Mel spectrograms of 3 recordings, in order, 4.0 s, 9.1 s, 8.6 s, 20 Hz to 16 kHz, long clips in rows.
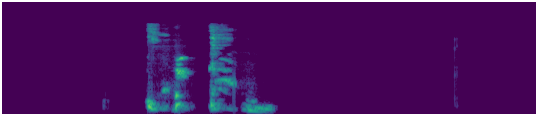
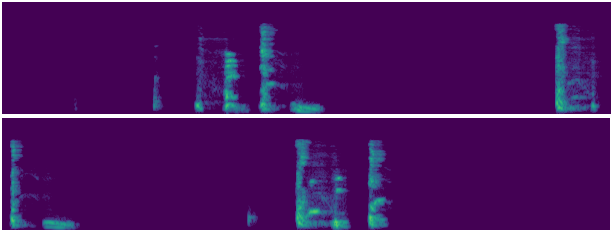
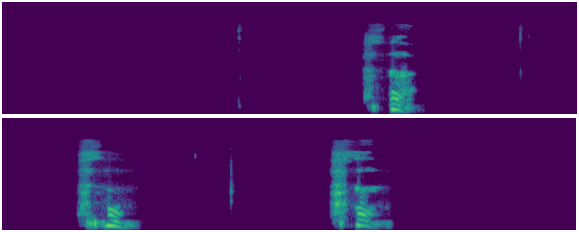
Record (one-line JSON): {"cough_length": "4.0 s", "cough_amplitude": 14493, "cough_signal_mean_std_ratio": 0.26, "three_cough_length": "9.1 s", "three_cough_amplitude": 14021, "three_cough_signal_mean_std_ratio": 0.25, "exhalation_length": "8.6 s", "exhalation_amplitude": 14357, "exhalation_signal_mean_std_ratio": 0.24, "survey_phase": "alpha (2021-03-01 to 2021-08-12)", "age": "65+", "gender": "Male", "wearing_mask": "No", "symptom_none": true, "smoker_status": "Never smoked", "respiratory_condition_asthma": false, "respiratory_condition_other": false, "recruitment_source": "REACT", "submission_delay": "1 day", "covid_test_result": "Negative", "covid_test_method": "RT-qPCR"}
